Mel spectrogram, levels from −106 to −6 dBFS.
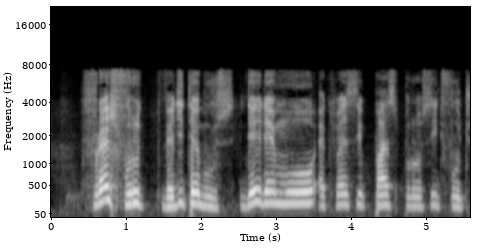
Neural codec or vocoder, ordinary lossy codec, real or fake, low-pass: codec, 16 kHz, 8 kbps, FreqCodec, smaller model; MP3, 64 kbps; fake; 7.2 kHz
